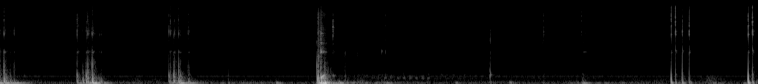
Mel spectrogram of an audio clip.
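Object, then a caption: Wooden canister lid. Long gold nails of both hands tap a round varnished wooden canister lid with a wooden ball knob. Dull, low knocks with short bright clicky edges die away almost instantly, in scattered bursts with softer light ticks between them over a faint steady hum.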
